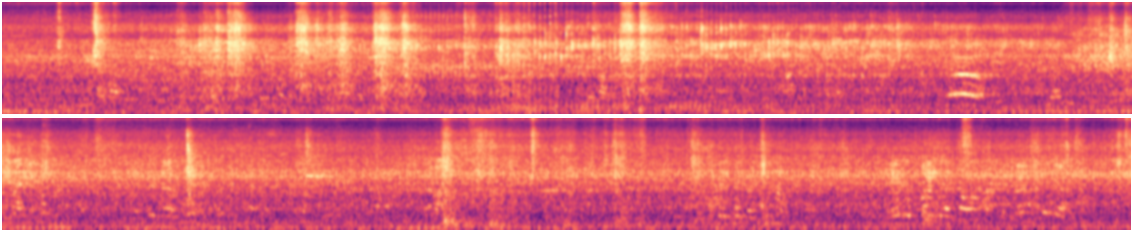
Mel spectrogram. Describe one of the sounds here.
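Men shout and call out to each other outdoors at night.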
